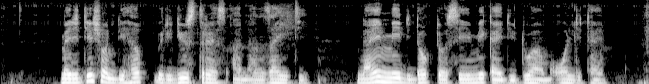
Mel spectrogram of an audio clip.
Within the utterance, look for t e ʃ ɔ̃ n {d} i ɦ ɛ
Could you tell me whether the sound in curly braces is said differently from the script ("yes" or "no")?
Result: no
